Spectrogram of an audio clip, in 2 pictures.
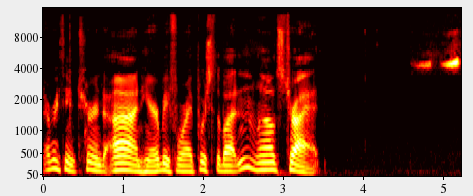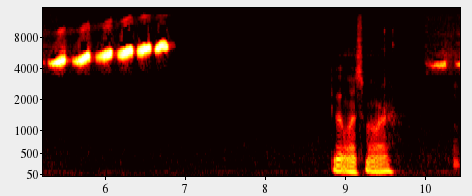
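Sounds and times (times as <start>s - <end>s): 
speech: 0.0s - 3.6s, 8.8s - 9.7s
prairie warbler song recording: 4.6s - 6.9s, 10.0s - 10.4s.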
